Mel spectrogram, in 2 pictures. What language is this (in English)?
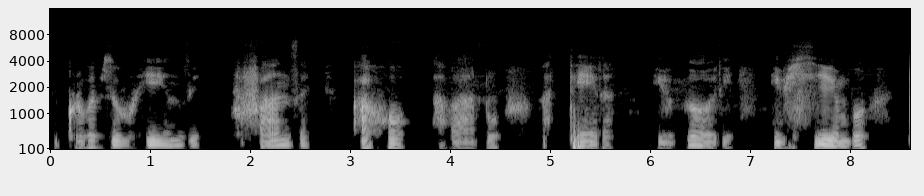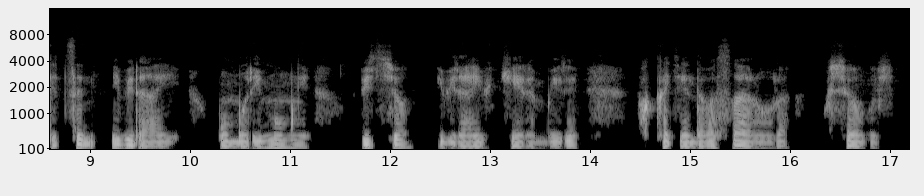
Kinyarwanda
